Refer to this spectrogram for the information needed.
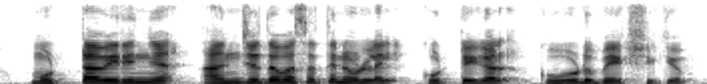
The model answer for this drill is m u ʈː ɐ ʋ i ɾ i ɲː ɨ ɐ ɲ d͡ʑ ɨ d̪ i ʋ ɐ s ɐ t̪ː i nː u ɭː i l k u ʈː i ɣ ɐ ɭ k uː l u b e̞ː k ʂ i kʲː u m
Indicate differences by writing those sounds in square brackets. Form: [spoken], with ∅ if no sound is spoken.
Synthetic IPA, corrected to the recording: m u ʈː ɐ ʋ i ɾ i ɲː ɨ ɐ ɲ d͡ʑ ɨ d̪ i ʋ ɐ s ɐ t̪ː i [n] u ɭː i l k u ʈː i ɣ ɐ ɭ k uː [ɽ] u b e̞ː k ʂ i kʲː u m

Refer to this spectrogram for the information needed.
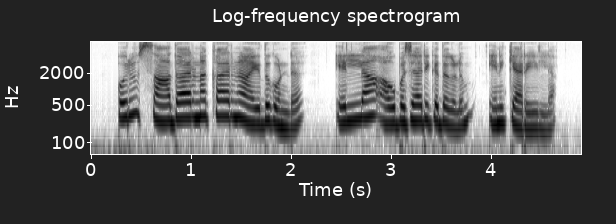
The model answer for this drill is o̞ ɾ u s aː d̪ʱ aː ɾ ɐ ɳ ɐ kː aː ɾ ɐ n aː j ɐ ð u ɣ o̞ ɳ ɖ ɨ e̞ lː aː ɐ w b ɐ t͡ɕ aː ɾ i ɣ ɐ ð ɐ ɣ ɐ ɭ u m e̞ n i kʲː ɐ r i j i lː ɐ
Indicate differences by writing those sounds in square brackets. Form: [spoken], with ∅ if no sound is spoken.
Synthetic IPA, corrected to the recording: o̞ ɾ u s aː d̪ʱ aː ɾ ɐ ɳ ɐ kː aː ɾ ɐ n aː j ɐ ð u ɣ o̞ ɳ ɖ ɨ e̞ lː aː ɐ w b ɐ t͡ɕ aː ɾ i ɣ ɐ ð ɐ ɣ ɐ ɭ u m e̞ n i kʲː ɐ r i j i lː ɐ

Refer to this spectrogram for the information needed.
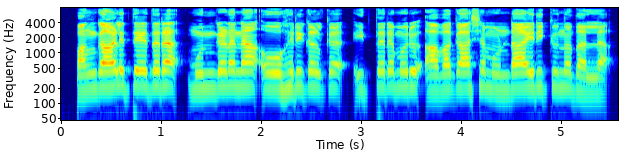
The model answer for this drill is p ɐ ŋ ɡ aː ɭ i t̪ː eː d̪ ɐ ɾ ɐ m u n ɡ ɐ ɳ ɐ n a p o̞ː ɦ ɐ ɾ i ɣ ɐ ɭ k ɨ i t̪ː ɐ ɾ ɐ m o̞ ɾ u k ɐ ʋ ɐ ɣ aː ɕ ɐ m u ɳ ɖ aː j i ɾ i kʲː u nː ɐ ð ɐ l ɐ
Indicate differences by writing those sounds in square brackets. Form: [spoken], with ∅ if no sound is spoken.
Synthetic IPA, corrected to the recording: p ɐ ŋ ɡ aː ɭ i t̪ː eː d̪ ɐ ɾ ɐ m u n ɡ ɐ ɳ ɐ n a [ʔ] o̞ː ɦ ɐ ɾ i ɣ ɐ ɭ k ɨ i t̪ː ɐ ɾ ɐ m o̞ ɾ u [ʔ] ɐ ʋ ɐ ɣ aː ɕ ɐ m u ɳ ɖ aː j i ɾ i kʲː u nː ɐ ð ɐ [lː] ɐ

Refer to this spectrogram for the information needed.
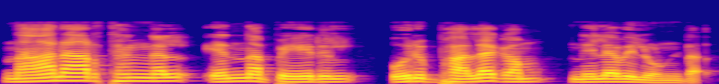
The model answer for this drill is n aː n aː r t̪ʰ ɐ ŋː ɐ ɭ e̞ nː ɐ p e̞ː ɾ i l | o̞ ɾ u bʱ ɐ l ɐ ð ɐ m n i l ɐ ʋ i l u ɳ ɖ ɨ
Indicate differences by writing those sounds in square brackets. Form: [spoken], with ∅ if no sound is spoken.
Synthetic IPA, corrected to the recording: n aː n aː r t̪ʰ ɐ ŋː ɐ ɭ e̞ nː ɐ p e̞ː ɾ i l | o̞ ɾ u bʱ ɐ l ɐ [ɣ] ɐ m n i l ɐ ʋ i l u ɳ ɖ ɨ

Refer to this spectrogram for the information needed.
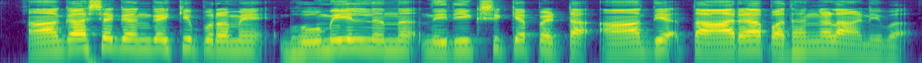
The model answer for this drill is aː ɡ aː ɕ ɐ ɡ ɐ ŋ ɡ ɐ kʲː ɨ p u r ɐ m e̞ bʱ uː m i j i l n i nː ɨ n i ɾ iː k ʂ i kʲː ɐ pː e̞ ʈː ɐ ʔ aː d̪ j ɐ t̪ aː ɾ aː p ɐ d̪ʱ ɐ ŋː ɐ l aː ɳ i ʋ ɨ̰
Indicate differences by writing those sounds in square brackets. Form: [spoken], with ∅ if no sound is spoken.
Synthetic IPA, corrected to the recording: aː ɡ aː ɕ ɐ ɡ ɐ ŋ ɡ ɐ kʲː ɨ p u r ɐ m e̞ bʱ uː m i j i l n i nː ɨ n i ɾ iː k ʂ i kʲː ɐ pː e̞ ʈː ɐ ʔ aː d̪ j ɐ t̪ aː ɾ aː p ɐ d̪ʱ ɐ ŋː ɐ [ɭ] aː ɳ i ʋ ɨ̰

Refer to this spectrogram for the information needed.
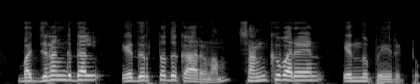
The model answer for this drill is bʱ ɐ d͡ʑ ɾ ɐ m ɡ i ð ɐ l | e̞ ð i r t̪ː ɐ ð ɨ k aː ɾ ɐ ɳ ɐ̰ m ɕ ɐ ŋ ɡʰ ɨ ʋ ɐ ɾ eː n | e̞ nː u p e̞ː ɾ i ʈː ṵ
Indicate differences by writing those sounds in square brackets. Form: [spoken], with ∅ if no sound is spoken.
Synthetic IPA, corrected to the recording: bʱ ɐ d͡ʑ ɾ ɐ [ŋ] ɡ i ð ɐ l | e̞ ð i r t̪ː ɐ ð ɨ k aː ɾ ɐ ɳ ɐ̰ m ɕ ɐ ŋ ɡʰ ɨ ʋ ɐ ɾ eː n | e̞ nː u p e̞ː ɾ i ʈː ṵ

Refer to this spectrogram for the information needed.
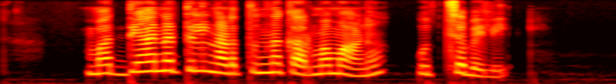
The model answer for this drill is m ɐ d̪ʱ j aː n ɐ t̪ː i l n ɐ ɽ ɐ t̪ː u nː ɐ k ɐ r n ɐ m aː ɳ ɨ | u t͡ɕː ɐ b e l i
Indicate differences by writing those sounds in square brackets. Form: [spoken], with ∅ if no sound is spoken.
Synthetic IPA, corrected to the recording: m ɐ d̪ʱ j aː n ɐ t̪ː i l n ɐ ɽ ɐ t̪ː u nː ɐ k ɐ r [m] ɐ m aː ɳ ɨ | u t͡ɕː ɐ b e l i

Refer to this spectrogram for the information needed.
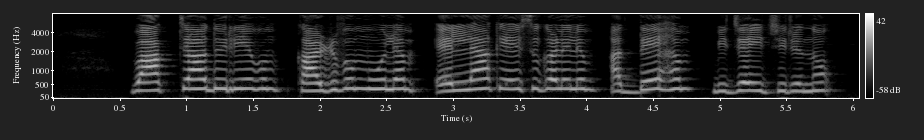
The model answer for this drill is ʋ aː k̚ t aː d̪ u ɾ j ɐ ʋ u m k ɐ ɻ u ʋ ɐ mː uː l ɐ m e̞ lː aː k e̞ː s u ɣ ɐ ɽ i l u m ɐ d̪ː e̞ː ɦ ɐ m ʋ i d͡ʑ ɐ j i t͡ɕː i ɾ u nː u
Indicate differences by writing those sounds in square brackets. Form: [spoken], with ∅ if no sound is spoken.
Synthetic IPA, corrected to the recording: ʋ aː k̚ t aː d̪ u ɾ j ɐ ʋ u m k ɐ ɻ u ʋ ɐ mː uː l ɐ m e̞ lː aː k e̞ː s u ɣ ɐ [ɭ] i l u m ɐ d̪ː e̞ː ɦ ɐ m ʋ i d͡ʑ ɐ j i t͡ɕː i ɾ u nː u

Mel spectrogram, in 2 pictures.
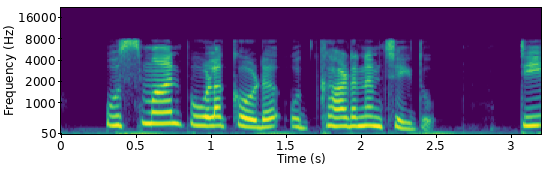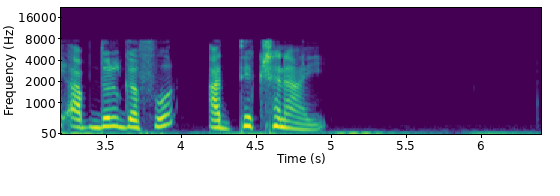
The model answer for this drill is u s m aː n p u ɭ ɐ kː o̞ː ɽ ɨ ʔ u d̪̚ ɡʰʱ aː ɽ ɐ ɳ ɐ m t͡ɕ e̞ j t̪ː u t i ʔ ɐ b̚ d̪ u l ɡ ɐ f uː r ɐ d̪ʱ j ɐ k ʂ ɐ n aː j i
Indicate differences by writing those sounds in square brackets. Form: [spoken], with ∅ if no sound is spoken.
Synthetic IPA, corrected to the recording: u s m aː n p [uː] ɭ ɐ kː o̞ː ɽ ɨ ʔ u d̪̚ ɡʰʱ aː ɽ ɐ [n] ɐ m t͡ɕ e̞ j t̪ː u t i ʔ ɐ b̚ d̪ u l ɡ ɐ f uː r ɐ d̪ʱ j ɐ k ʂ ɐ n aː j i

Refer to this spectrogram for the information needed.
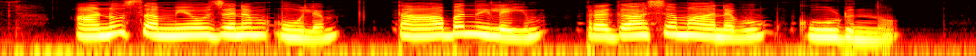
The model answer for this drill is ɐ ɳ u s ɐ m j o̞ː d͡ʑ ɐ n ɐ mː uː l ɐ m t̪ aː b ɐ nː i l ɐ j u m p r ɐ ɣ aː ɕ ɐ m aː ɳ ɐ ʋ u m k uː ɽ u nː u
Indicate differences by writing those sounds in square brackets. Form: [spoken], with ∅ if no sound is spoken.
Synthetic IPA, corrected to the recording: ɐ ɳ u s ɐ m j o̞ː d͡ʑ ɐ n ɐ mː uː l ɐ m t̪ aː b ɐ [n] i l ɐ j u m p r ɐ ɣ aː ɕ ɐ m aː [n] ɐ ʋ u m k uː ɽ u nː u

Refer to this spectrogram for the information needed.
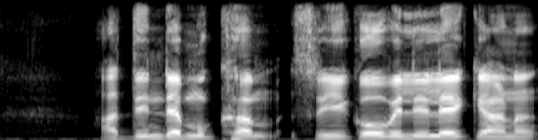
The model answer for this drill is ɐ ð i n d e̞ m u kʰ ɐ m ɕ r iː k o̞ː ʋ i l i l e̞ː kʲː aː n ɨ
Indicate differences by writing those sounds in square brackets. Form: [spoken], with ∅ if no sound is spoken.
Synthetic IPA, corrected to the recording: ɐ ð i n d e̞ m u kʰ ɐ m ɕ r iː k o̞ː ʋ i l i l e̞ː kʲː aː [ɳ] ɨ

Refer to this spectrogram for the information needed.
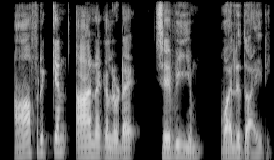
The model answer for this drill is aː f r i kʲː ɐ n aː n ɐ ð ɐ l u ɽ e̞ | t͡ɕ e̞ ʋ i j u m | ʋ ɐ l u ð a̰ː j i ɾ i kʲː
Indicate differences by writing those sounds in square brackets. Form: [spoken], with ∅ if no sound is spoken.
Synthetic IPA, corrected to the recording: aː f r i kʲː ɐ n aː n ɐ [ɣ] ɐ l u ɽ e̞ | t͡ɕ e̞ ʋ i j u m | ʋ ɐ l u ð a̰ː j i ɾ i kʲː

